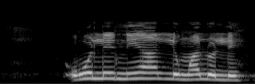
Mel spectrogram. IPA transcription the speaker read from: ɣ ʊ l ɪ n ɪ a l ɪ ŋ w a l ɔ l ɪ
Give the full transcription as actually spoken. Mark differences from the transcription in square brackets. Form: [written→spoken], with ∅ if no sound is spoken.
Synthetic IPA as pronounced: ɣ ʊ l ɪ n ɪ a l ɪ ŋ w a l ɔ l ɪ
